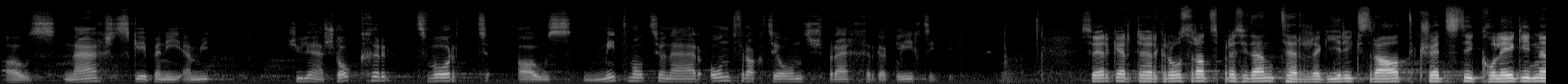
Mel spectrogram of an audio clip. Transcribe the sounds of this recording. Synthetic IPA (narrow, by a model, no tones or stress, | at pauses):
ɑlsnæːχʃtsɡ̥ɪbəniʔəm | ʃylɛʃtɔkʰəɾt͡svɔrt | ɑlsmɪtmɔt͡sjɔnæːɾʊntfɾɑkt͡sjoːnsʃprɛχəɾɡ̥æɡɡ̥liːχt͡sit̪ɪ̥k | seːɾɡɛɾthɛɾɡɾoːsɾɑːtspɾɛzidænthɛrːɛɡiːɾɪksraːtkʃɛt͡stikʰɔleːɡɪnə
